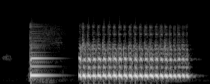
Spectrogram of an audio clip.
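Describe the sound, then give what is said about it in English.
A voice imitates a ringing telephone: one short warbling burst, a brief pause, then a longer rapid trilling ring, loud and steady in pitch. “could you make your ringy ringy noises, please?”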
